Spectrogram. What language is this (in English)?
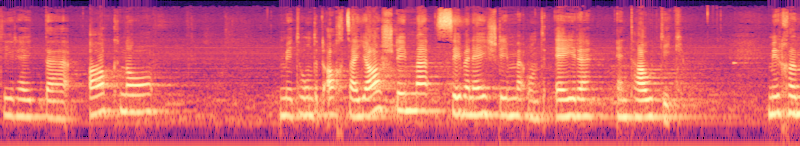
Swiss German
